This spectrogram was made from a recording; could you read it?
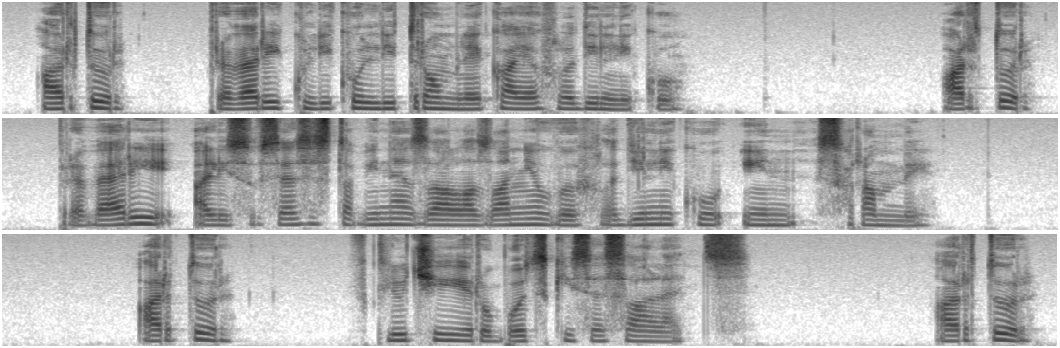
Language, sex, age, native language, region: Slovenian, female, 18-29, Slovenian, Drava region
